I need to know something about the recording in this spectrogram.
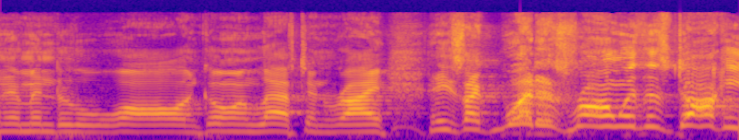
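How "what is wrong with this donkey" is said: loud, high acted exasperation; mad at donkey. Balaam run into the wall by his donkey, acted anger. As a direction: burst out in mock outrage. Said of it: "he's all mad at his donkey".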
